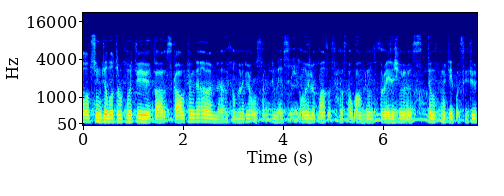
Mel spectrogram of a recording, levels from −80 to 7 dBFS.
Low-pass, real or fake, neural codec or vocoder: 9.9 kHz; fake; autoencoder, 22.05 kHz, a latent of 192 numbers a frame, VITS, trained on one speaker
